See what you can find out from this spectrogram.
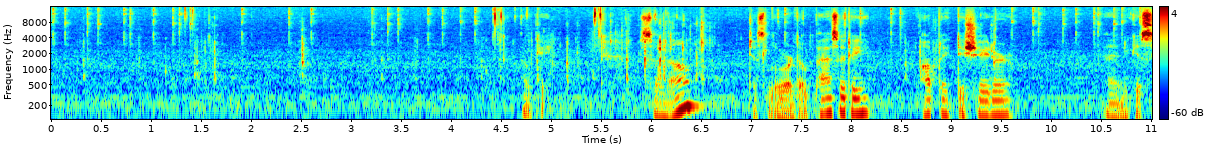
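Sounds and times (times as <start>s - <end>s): keyboard and mouse clicks: 0.0s - 10.8s
faint low hum: 0.0s - 11.0s.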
